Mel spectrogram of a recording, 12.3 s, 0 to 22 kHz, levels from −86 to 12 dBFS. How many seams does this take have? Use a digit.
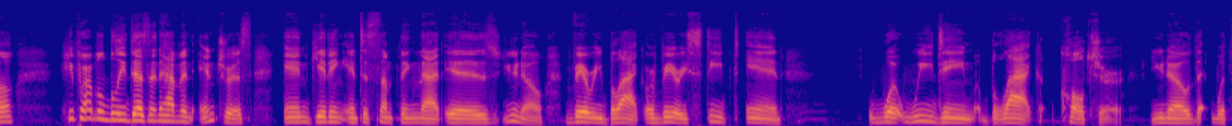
0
